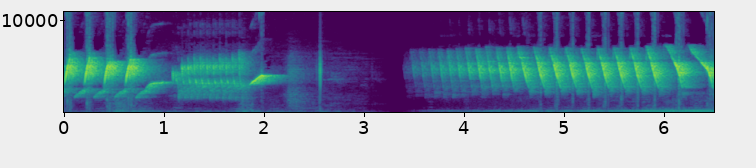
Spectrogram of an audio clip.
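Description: Domestic canary singing: fast runs of repeated chirps and a buzzy rolled note, then a break of about a second of silence, then a long, very fast trill of quickly repeated falling notes that grows louder.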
